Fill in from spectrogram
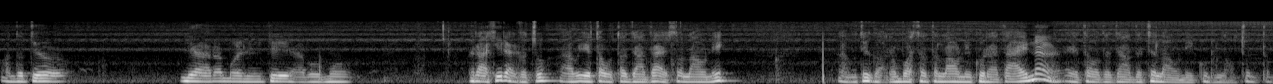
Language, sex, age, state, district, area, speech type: Nepali, male, 60+, West Bengal, Kalimpong, rural, spontaneous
